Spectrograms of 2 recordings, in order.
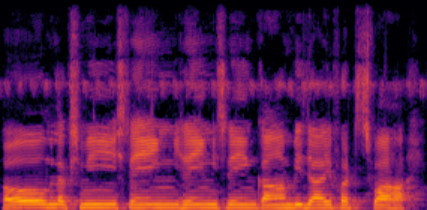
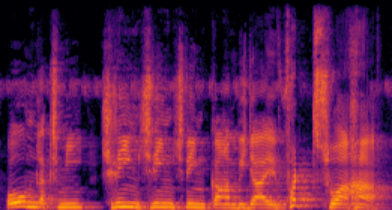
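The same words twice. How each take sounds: First: It is recited slackly, with little energy. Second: It is recited forcefully, with a sharp 'phat'. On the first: The speaker calls it wrong. "ऐसे नहीं ढीलेपन में" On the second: The speaker calls it right. "इस तरह से बोलना है, फट की आवाज़ आपकी तेजी से निकलना चाहिए"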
